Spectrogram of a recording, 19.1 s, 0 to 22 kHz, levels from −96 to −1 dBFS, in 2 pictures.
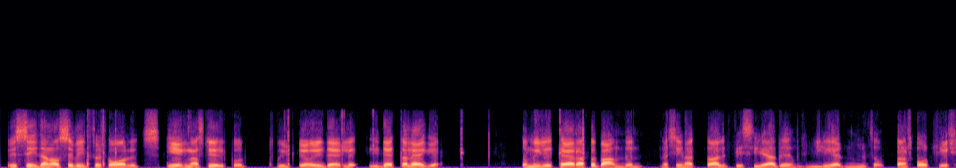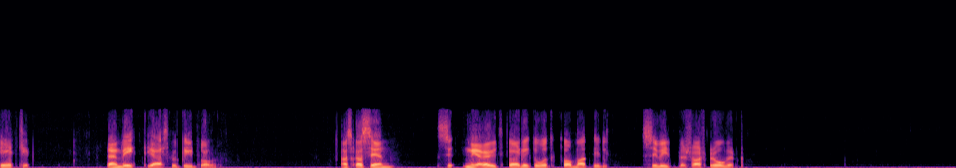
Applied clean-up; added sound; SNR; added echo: neural diffusion model UNIVERSE++.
